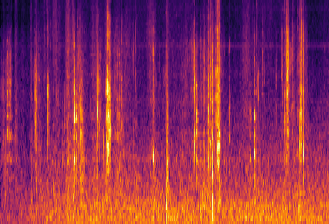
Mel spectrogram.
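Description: Rustling and crackling of people moving through dry grass, with irregular sharp clicks over a steady low background noise.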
